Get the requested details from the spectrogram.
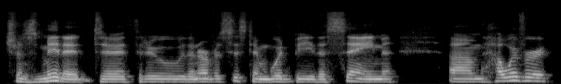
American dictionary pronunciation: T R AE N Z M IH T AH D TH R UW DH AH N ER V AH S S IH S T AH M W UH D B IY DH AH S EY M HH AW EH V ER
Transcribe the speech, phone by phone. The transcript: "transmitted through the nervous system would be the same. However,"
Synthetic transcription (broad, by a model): T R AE N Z M IH T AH D TH R UW DH AH N ER V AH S S IH S T AH M W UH D B IY DH AH S EY M HH AW EH V ER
